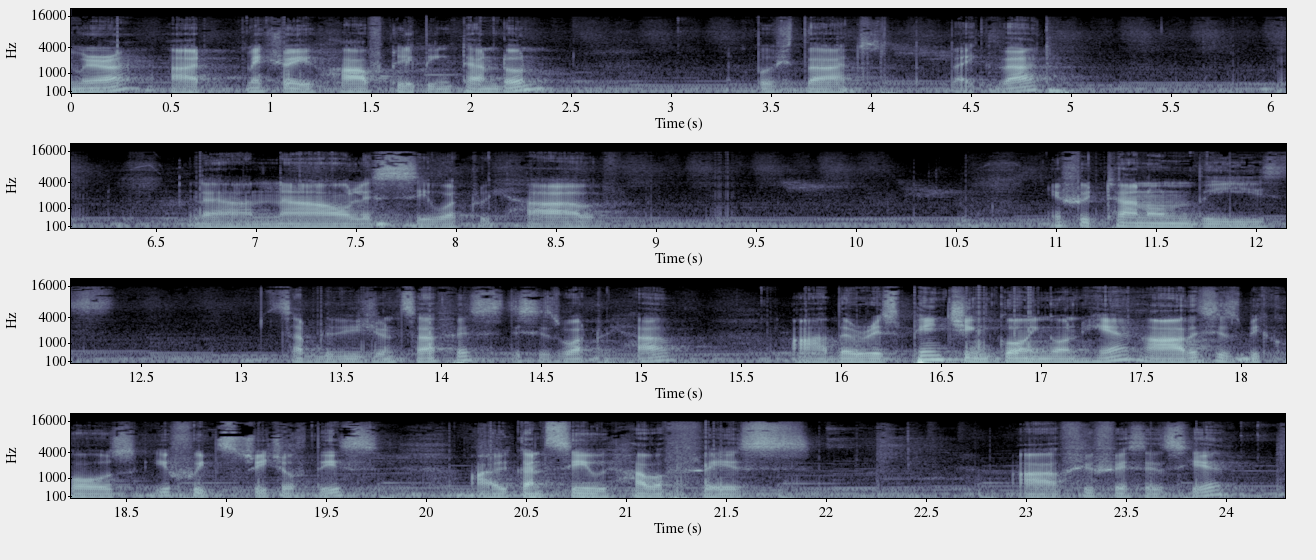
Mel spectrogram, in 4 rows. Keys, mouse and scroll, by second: 0.0 click, 0.9 click, 2.0 click, 3.0-7.4 drag, 4.6 Tab, 7.7-8.1 scroll down 1, 11.6 click, 13.8-14.2 scroll up 1, 15.6-18.8 drag, 16.4 scroll up 1, 19.3 click, 19.6 click, 20.2 Tab, 20.8 3, 21.0 2, 21.2 click, 22.4 KP_Decimal, 24.1 ctrl+click.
